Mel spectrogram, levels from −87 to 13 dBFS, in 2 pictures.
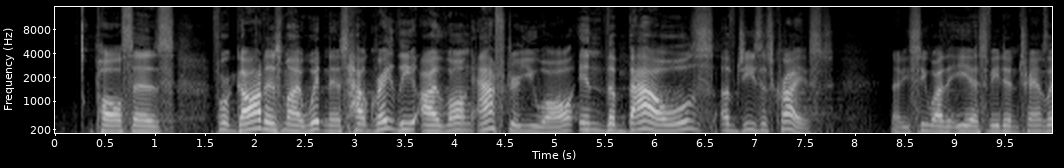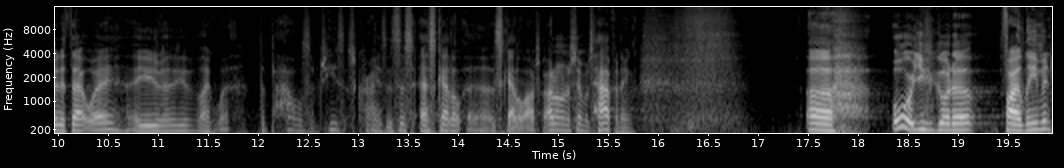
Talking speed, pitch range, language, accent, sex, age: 165 wpm, 155-195 Hz, English, American, male, 20-39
